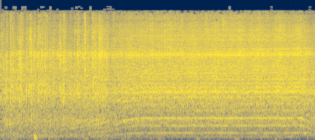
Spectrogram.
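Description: A cordless countertop blender with no battery, its half-horsepower motor powered directly, runs with a loud, steady whir, its pitch climbing partway through as it speeds up, then holding at an even high-speed hum until the end. No one speaks.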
